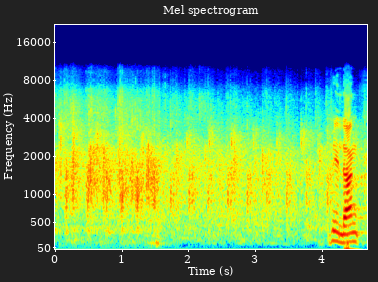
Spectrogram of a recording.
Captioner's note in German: Beifall bei der SPD und bei Abgeordneten der FDP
